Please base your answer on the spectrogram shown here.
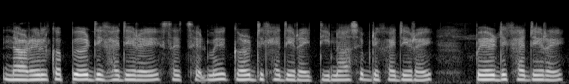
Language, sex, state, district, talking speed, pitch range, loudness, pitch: Hindi, female, Arunachal Pradesh, Longding, 275 wpm, 210-230 Hz, -16 LUFS, 220 Hz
